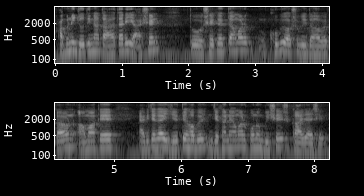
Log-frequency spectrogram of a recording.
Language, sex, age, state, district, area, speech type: Bengali, male, 45-60, West Bengal, Nadia, rural, spontaneous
